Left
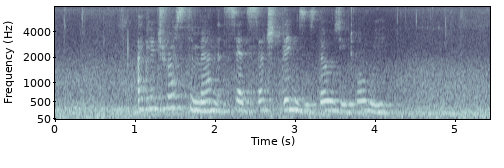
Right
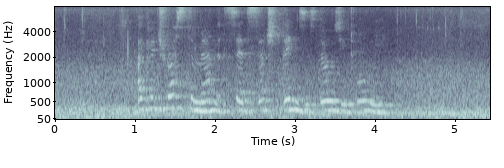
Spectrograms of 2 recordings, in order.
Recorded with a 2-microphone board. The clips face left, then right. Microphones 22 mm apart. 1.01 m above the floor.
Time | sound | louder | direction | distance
1.0 | a woman speaking | left 1 dB | 30° left (ahead or behind) | 3.5 m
